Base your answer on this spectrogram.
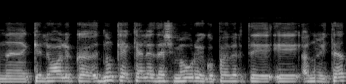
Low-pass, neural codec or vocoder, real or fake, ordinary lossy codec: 7.2 kHz; none; real; Opus, 24 kbps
